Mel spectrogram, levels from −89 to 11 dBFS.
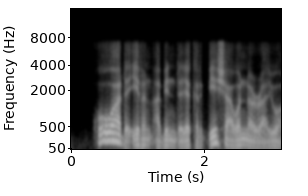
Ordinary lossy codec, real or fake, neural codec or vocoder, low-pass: none; fake; codec, 16 kHz, 0.3 kbps, FocalCodec; 7.2 kHz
